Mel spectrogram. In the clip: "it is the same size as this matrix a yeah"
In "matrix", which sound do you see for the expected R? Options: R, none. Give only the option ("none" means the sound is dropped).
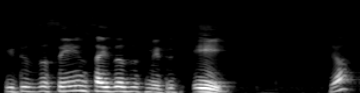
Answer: R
